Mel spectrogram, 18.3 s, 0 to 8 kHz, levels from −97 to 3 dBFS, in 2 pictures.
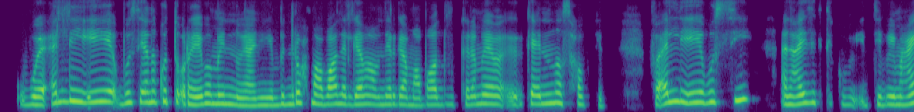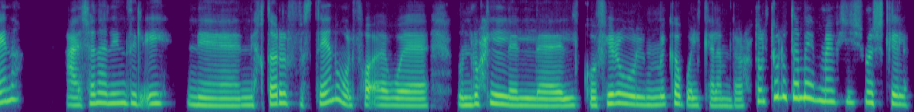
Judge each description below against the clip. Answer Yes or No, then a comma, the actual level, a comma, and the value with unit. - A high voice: Yes, high, 230 Hz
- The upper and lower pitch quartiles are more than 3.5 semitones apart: Yes, average, 4.2 semitones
